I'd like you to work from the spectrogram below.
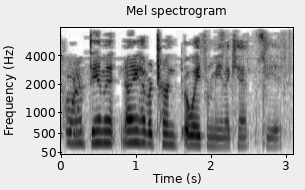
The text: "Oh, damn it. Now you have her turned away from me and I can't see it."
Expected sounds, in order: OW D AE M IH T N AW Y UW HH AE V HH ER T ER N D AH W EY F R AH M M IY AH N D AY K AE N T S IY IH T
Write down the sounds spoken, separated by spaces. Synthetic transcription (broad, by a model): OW D AE M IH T N AW Y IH HH AE V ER T ER N D AH W EY F R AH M M IY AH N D AY K AE N T S IY IH T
